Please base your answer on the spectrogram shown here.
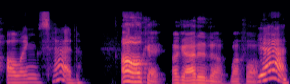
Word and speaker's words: Hollingshead: it's not uh a problem but it is pronounced haulings head oh okay okay I didn't know my fault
